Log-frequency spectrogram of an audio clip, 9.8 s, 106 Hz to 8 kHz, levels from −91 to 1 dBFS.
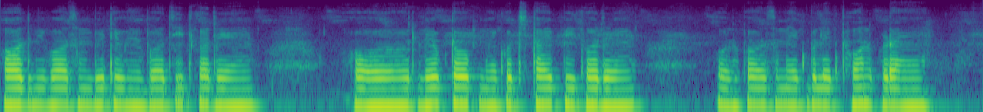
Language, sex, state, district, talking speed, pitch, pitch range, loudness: Hindi, male, Rajasthan, Bikaner, 165 wpm, 130 Hz, 130-135 Hz, -18 LUFS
